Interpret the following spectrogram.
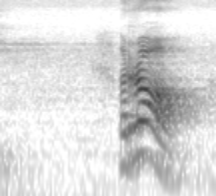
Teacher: হচ্ছে রনিত শব্দের অর্থই হচ্ছে কম্পিত হওয়া কম্পিত হচ্ছে যে কারণে এই র ব্যঞ্জন ধ্বনিটিকে বলা হচ্ছে রনিত ব্যঞ্জন বা কম্পিত ব্যঞ্জন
